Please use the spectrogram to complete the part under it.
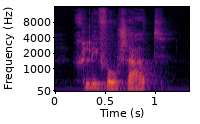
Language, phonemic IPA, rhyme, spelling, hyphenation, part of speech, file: Dutch, /ˌɣli.foːˈsaːt/, -aːt, glyfosaat, gly‧fo‧saat, noun, Nl-glyfosaat.ogg
- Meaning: glyphosate (N-phosphonomethyl glycine)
